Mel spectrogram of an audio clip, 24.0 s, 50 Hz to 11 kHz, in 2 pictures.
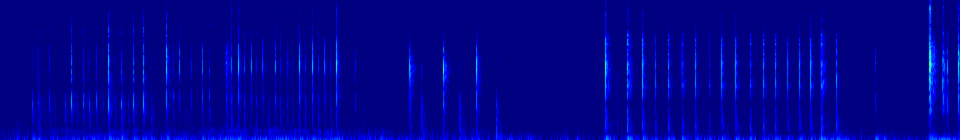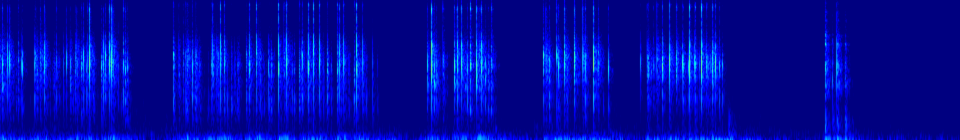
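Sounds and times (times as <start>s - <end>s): typing on mechanical keyboard: 0.4s - 4.4s, 11.6s - 13.6s, 14.2s - 16.7s, 17.3s - 18.2s, 18.8s - 21.1s.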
